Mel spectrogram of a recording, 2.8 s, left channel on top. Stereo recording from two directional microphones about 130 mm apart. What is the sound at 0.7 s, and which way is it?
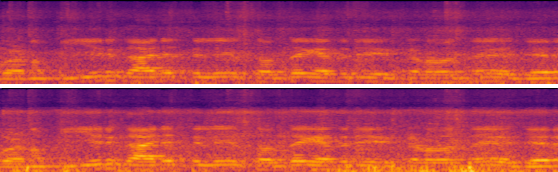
Speech, 25° right (ahead or behind).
